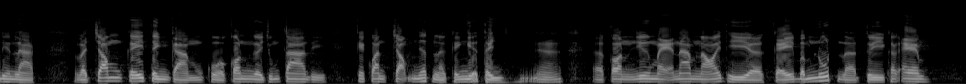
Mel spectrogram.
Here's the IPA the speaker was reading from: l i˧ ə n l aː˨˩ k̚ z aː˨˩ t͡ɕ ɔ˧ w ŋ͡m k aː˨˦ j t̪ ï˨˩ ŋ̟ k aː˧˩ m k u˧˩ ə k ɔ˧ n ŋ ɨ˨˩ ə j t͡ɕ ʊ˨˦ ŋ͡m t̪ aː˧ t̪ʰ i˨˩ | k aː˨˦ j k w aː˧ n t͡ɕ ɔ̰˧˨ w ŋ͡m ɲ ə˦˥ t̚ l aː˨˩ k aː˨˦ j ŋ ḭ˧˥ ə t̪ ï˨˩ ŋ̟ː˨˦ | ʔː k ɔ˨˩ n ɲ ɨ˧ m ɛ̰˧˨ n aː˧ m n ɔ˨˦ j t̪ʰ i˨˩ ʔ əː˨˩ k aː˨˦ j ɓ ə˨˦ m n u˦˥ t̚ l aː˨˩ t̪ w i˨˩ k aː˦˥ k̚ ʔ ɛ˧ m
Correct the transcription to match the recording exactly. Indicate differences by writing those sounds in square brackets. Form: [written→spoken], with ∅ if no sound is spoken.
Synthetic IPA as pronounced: l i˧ ə n l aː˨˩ k̚ [z→v] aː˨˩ t͡ɕ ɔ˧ w ŋ͡m k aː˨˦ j t̪ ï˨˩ ŋ̟ k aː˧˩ m k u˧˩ ə k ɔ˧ n ŋ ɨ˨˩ ə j t͡ɕ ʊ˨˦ ŋ͡m t̪ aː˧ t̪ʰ i˨˩ | k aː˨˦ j k w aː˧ n t͡ɕ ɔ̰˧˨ w ŋ͡m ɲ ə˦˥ t̚ l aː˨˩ k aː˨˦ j ŋ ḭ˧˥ ə t̪ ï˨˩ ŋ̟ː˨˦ | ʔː k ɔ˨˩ n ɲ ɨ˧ m ɛ̰˧˨ n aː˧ m n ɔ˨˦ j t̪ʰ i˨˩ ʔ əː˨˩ k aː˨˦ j ɓ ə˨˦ m n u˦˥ t̚ l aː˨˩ t̪ w i˨˩ k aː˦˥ k̚ ʔ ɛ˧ m

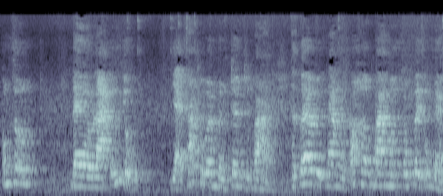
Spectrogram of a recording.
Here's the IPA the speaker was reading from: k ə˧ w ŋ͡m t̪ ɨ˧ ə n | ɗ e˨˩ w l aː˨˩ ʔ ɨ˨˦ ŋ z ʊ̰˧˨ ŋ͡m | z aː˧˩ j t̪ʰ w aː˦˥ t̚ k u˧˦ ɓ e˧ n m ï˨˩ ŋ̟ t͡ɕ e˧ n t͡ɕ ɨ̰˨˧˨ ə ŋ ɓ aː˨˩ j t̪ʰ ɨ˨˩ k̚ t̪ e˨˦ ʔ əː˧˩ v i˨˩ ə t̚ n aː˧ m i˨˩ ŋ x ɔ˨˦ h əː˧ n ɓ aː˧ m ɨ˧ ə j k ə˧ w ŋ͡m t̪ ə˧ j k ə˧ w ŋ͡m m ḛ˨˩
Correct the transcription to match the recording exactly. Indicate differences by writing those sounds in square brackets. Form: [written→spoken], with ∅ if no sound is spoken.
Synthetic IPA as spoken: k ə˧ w ŋ͡m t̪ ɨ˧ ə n | ɗ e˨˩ w l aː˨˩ ʔ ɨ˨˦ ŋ z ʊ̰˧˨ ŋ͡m | z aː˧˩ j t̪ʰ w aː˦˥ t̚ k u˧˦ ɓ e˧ n m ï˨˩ ŋ̟ t͡ɕ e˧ n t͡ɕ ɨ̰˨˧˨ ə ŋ ɓ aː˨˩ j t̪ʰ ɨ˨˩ k̚ t̪ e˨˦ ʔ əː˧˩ v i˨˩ ə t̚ n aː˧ m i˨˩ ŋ [x→k] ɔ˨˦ h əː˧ n ɓ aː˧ m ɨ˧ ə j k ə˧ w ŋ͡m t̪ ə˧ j k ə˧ w ŋ͡m [m→ŋ] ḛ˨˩

